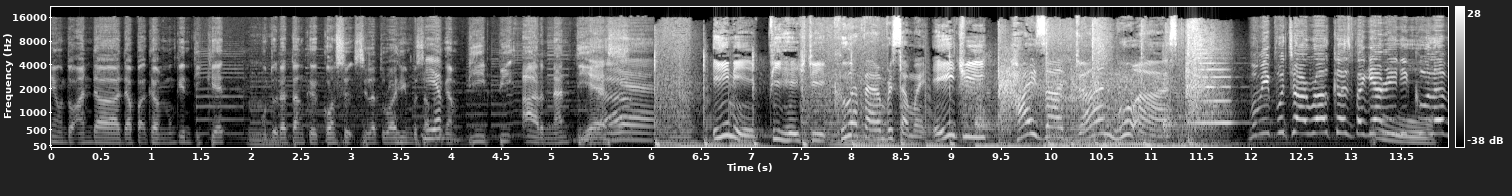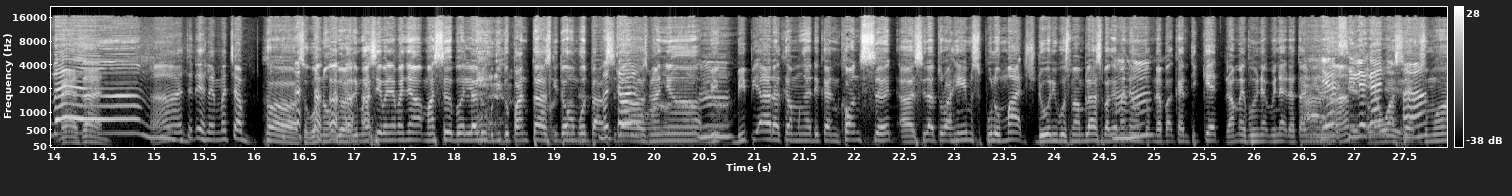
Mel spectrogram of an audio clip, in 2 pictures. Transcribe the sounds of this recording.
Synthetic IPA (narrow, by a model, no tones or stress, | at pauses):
ɲaunt̪ʊkandadapat̪̚kanmũŋkɪnt̪ikɛt̪̚ | unt̪ʊk̚dat̪aŋkəkɔnsət̪̚silat̪uɾaɦimbərsamdəŋanpipiarnãnt̪iɛsj | inĩpiet͡ʃdikʰuɛfɛmbərsamaʔed͡ʒihajzadanmuas | bəmĩput̪ɾaɹɔkəsbaɡiaɾinikuləbɛasanmt̪udɛhlaimãt͡ʃamhasəɡonɔt̪ulat̪ɾimakasɪhbaɲakbaɲak̚mãsəbəlalubəɡit̪upant̪askit̪aŋaŋpʊnt̪aʔbəsətlasəbənarɲãibipiaɾakanmə̃ŋadəkankɔnsət̪̚əsilat̪uɾaɦimsə̥pulʊhmat͡ʃduəɾibusəmənanmblasbaɡajmanãunʊk̚mə̃ndapat̪̚kant̪ikɛt̪̚ramajpuminat̚pinat̪ʔ̚dat̪aŋɲãsiləkanwasəsumũa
